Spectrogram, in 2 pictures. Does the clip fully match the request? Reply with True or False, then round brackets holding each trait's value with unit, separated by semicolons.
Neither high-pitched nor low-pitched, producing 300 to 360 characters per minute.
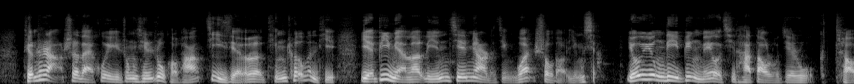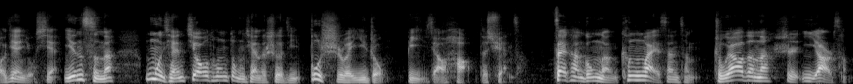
True (150 Hz; 315 characters per minute)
